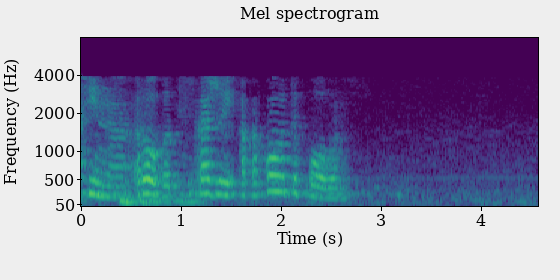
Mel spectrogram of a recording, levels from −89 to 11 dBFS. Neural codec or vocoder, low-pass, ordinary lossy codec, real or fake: vocoder, 44.1 kHz, 128 mel bands every 512 samples, BigVGAN v2; 7.2 kHz; AAC, 16 kbps; fake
